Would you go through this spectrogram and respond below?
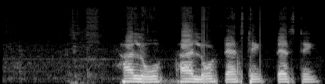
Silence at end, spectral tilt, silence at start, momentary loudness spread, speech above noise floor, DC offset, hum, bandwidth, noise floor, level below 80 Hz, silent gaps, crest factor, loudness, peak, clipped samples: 0.05 s; -8.5 dB/octave; 0.75 s; 5 LU; 35 dB; under 0.1%; none; 14.5 kHz; -49 dBFS; -42 dBFS; none; 16 dB; -15 LUFS; 0 dBFS; under 0.1%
